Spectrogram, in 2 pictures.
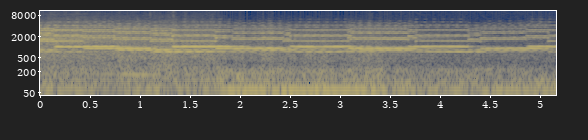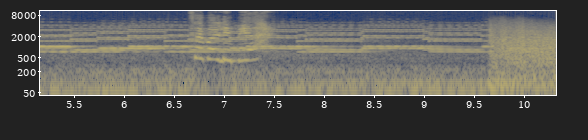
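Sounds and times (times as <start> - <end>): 
ambulance siren wailing in a two-tone pattern: 0.0 - 10.2.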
